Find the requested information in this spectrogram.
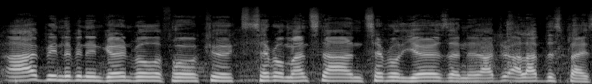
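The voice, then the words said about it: South African accent. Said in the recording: “I'm trying to place your accent ... Most Americans don't understand. Think it's a British accent, but it's not British and it's not Australian ... No, it's not Irish. It's South African.”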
